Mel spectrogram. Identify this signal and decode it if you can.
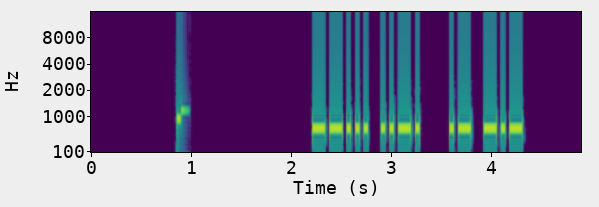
Morse code, heard as a keyed tone, about 28 wpm, 700 Hz. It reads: 7F AK
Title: Field Day Exchanges Encore - 28wpm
